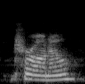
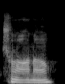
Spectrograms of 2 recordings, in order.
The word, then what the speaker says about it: Toronto: Toronto. Oh, the nice part. Accent. I've been here too long. No, you said it right, Toronto.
